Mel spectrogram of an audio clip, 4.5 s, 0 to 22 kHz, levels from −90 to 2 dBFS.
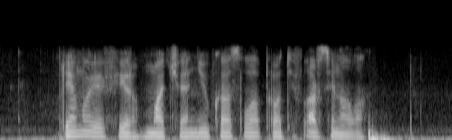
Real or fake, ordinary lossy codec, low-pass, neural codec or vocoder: fake; Opus, 24 kbps; 5.4 kHz; codec, 16 kHz in and 24 kHz out, 2.2 kbps, FireRedTTS-2 codec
